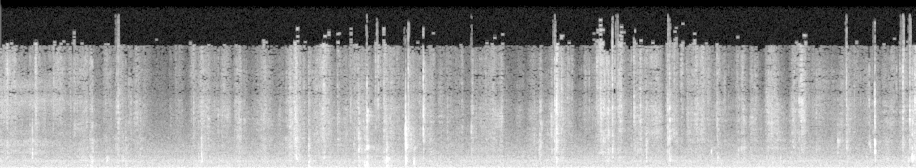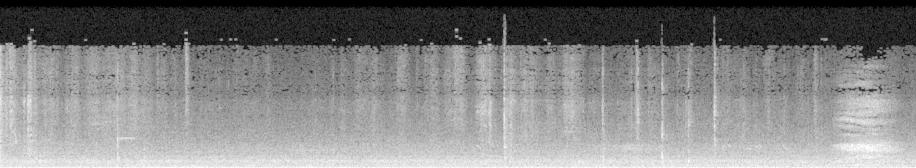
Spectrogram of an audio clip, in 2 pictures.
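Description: Paper packaging and documentation being rummaged through while looking for what seems to be a SIM card, with steady crinkling and rustling and scattered sharper crackles, continuing throughout over a low, constant background hum. No one speaks.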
